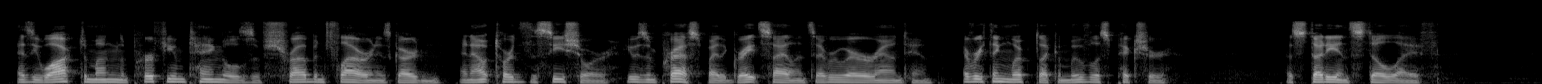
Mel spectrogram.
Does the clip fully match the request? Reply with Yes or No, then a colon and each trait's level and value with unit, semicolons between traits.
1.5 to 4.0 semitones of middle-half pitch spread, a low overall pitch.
Yes: average, 3.7 semitones; low, 105 Hz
